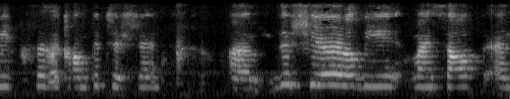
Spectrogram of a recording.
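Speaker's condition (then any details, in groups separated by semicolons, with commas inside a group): Cerebral palsy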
